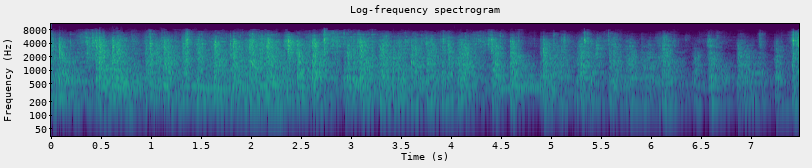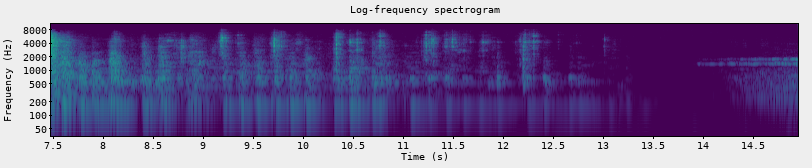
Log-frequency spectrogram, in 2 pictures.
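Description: Field drums beating fast over a held low note, the strokes thinning and fading away over the second half until it dies out just before the end.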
